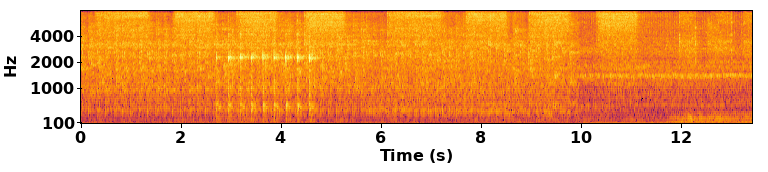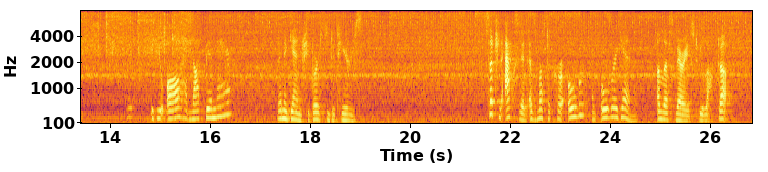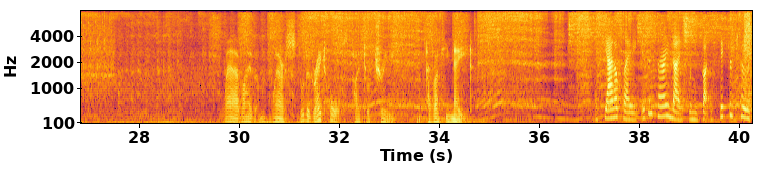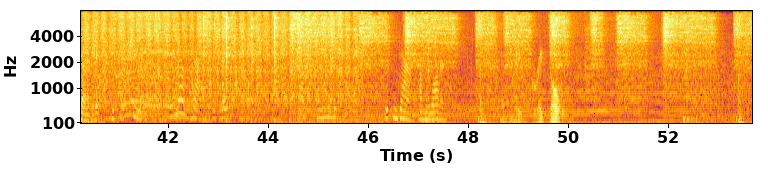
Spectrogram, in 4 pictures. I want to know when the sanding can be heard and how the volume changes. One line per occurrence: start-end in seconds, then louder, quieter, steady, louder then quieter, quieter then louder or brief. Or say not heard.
40.0-46.0 steady.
